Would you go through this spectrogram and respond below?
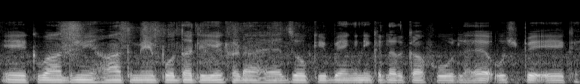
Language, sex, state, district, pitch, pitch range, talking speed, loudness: Hindi, male, Rajasthan, Bikaner, 100 Hz, 100-105 Hz, 185 wpm, -17 LUFS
